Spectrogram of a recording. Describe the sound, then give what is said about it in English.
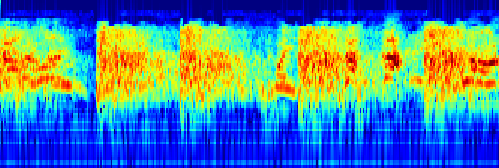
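Revolver gunshots ring out in a western radio drama as a new sheriff fires fast at a gunman in town, several sharp bangs at uneven intervals over voices talking. “The new sheriff can handle a gun, folks. But he sure does it mighty fast.”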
